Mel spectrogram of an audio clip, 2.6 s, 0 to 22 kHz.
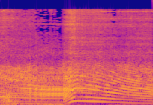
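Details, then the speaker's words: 1982 Kawasaki KX125 two-stroke on first ride, starts first kick even cold, air filter off so maybe a tad lean: crisp buzz snapping up in pitch and winding smoothly down, free-revving with good pep; clutch working. "it's really sounding good look at that clutch is working it's got a lot of pep to it for 125."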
